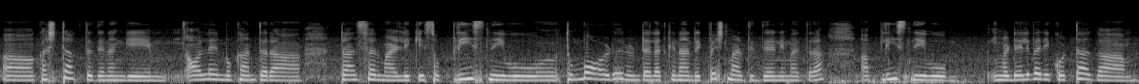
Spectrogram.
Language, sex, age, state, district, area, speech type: Kannada, female, 18-30, Karnataka, Udupi, rural, spontaneous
